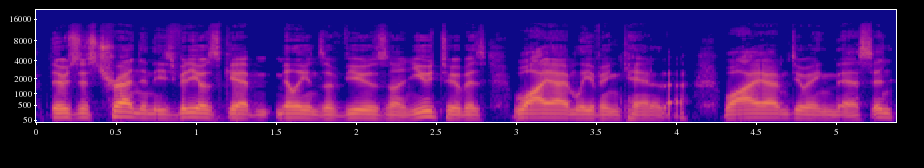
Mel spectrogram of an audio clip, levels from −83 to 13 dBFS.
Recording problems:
uneven, jittery; strongly; from 1 to 5 s

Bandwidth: 14.5 kHz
